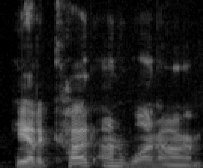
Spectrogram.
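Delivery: ordinary delivery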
